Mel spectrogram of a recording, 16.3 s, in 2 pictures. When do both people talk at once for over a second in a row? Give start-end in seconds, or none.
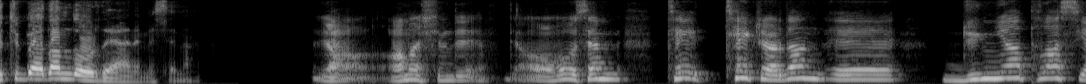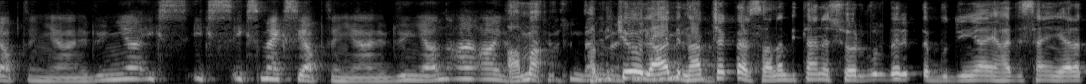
11.9-13.6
